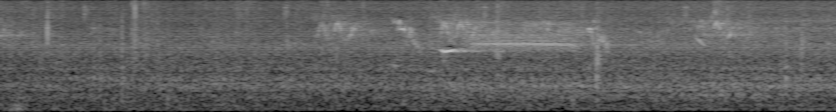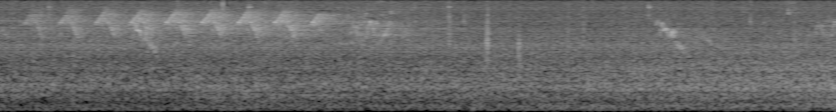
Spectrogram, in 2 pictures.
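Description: Small birds chirping over steady outdoor background noise, with a short whistle about two seconds in and a quick trill of about ten notes near the middle. A horse's hoofbeats on arena sand sit low beneath them.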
